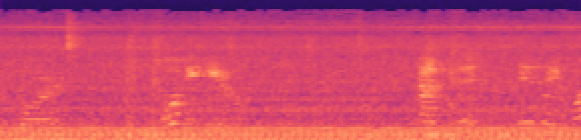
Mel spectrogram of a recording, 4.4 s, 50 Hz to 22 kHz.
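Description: JR Hokkaido H100 diesel-electric railcar under way, its engine and generator running with a steady low hum of several tones, heard from inside the car behind the cab. Snatches of voices come through briefly, about a second in and again near three seconds.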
